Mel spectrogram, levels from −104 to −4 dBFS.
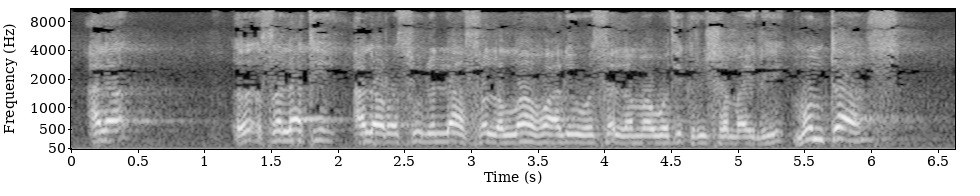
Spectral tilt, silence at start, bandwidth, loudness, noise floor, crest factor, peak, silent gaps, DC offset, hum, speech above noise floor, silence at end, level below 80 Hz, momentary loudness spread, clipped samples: -2.5 dB/octave; 0.1 s; 11 kHz; -18 LUFS; -45 dBFS; 12 dB; -6 dBFS; none; 0.8%; none; 27 dB; 0.25 s; -58 dBFS; 6 LU; under 0.1%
